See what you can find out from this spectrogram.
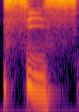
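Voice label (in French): "six", French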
